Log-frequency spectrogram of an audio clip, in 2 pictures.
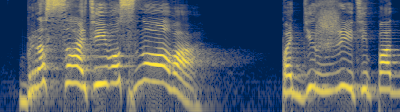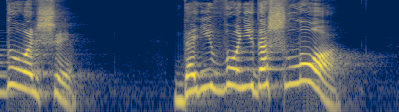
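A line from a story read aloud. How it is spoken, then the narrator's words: Several voices shouting. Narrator (Russian): закричали несколько голосов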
